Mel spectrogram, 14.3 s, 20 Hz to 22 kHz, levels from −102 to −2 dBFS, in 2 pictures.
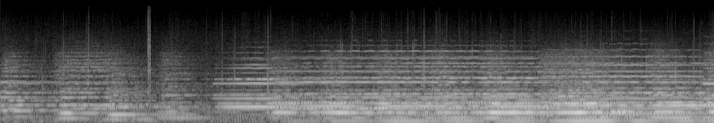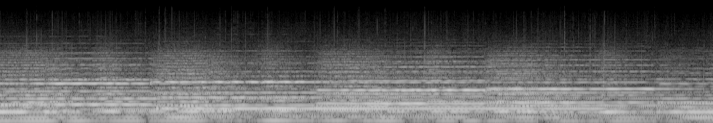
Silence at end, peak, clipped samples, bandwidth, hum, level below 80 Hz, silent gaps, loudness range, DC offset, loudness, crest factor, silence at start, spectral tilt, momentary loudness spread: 0 s; -14 dBFS; under 0.1%; 8.8 kHz; none; -42 dBFS; none; 7 LU; under 0.1%; -27 LUFS; 14 dB; 0 s; -7.5 dB/octave; 11 LU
